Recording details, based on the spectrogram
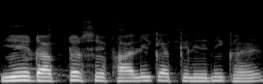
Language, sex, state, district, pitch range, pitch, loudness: Hindi, male, Uttar Pradesh, Lucknow, 160-175 Hz, 170 Hz, -16 LUFS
